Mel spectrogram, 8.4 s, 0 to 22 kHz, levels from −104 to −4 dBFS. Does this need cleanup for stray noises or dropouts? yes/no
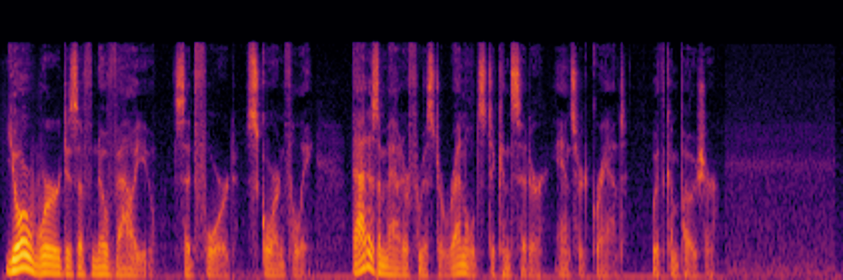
no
